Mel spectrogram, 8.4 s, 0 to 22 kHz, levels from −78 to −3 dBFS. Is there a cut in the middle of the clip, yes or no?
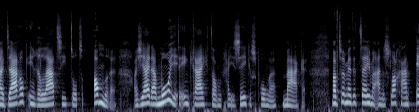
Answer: yes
